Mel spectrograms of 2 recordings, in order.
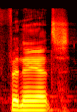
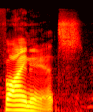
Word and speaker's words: finance: me that and the occasional reminder that it's pronounced Finance not Finance though each of you get to go on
